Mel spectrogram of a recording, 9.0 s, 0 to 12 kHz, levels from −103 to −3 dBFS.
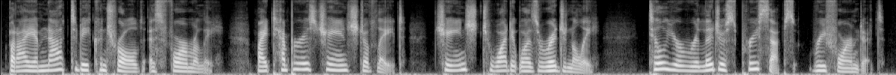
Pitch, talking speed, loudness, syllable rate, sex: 210 Hz, 180 wpm, -19 LUFS, 5.8 syllables/s, female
